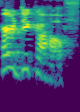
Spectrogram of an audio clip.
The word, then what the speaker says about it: Herdieckerhoff: So, for everybody that wants to hear how a German last name is pronounced, that is impossible even for Germans. It's Herikah.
